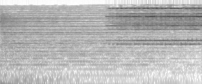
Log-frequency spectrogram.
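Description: A telephone bell rings steadily over a low background rumble, its bright tone growing louder and more sustained in the second half, with no one speaking.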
